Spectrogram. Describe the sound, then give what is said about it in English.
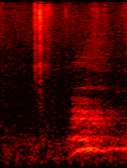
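A dog barks somewhere far off, a faint, drawn-out yelp or two carrying across an otherwise quiet, hushed outdoor space. “That even as you sense, you're being sensed by the dog in the distance.”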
